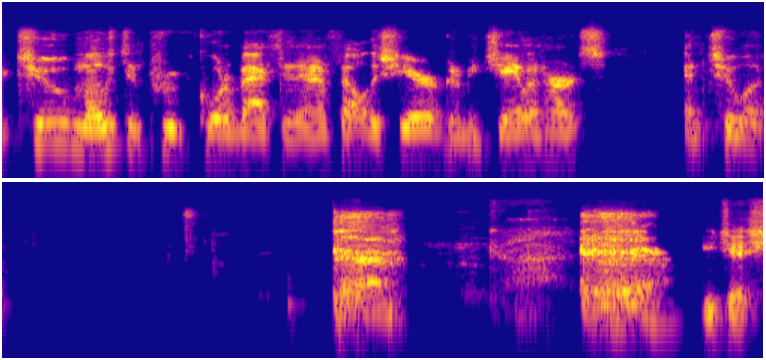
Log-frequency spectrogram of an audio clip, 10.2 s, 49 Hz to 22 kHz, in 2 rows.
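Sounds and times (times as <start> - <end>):
speech: 0.0 - 5.2, 7.4 - 10.1
person coughing: 7.3 - 7.8, 8.9 - 9.6
throat clearing: 7.3 - 8.3, 8.9 - 9.6.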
